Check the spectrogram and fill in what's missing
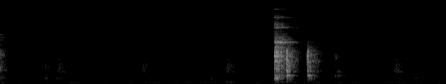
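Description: A knife chops green chilies on a board in a home kitchen, a series of sparse, sharp taps with one louder clattering burst in the middle, no talking.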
